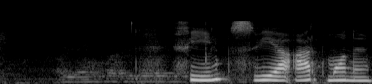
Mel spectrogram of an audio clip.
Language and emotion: Russian, neutral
